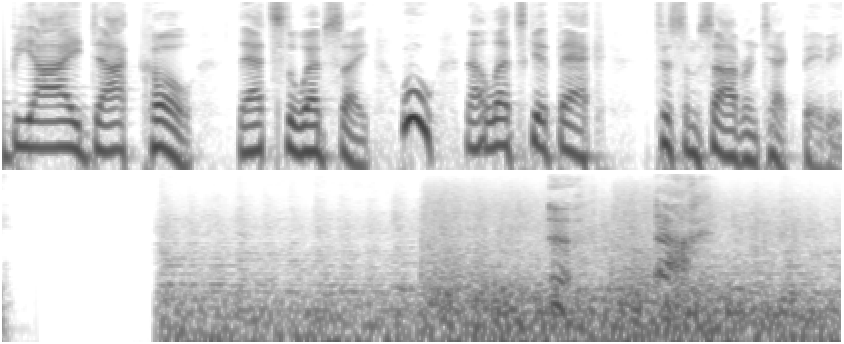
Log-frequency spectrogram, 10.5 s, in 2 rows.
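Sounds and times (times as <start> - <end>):
speech: 0.0 - 5.4
Noxy V7 missile strikes exploding in a sci-fi audio drama: 6.9 - 10.4.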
